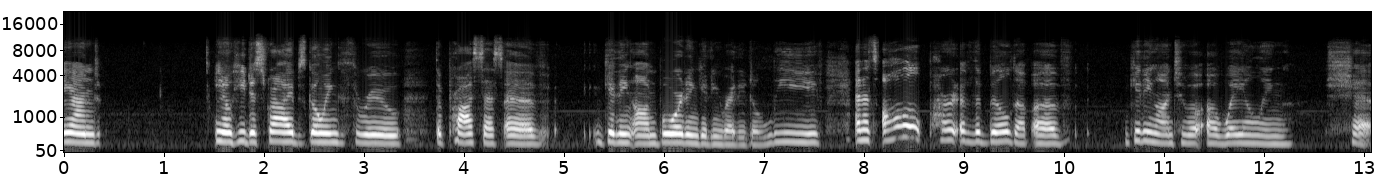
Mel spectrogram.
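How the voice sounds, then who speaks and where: The speaker, with a slight Midwestern accent, goes at a fairly slow pace with long, frequent pauses and ordinary pitch variation. The sound is dry and close, with no echo. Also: woman, fairly high pitch for a woman. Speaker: literature vlogger. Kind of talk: book discussion monologue. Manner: casual with frequent fillers.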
